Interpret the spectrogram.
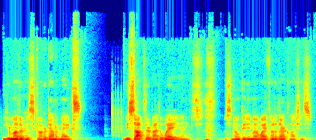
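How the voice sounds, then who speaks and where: A man acting in an audio play as a playful, boyish young gentleman with an animated, bantering manner. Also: on the low side, moderate pace, natural voice. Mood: excited, sheepish.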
